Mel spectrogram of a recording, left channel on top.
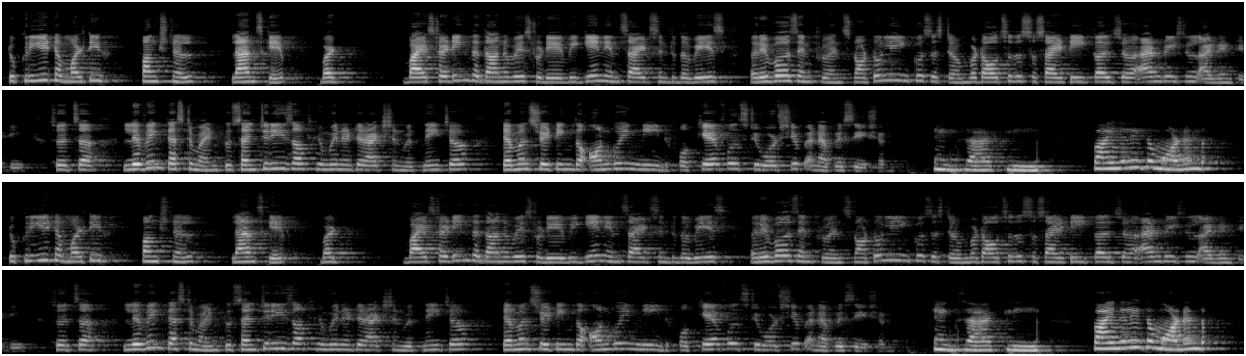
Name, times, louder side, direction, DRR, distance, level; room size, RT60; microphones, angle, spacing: voice 1, 0.1-1.1 1.4-1.9 2.3-2.9 3.2-3.4 4.0-7.2 7.5-12.6 12.9-17.1 17.4-21.2, left 3 dB, 50° left, 10 dB, 1.3 m, -25 dB
voice 2, 21.7-22.9 23.3-24.4, right 2 dB, 85° right, 8 dB, 1.5 m, -20 dB
26.0 x 22.5 x 5.1 m, 0.73 s
head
